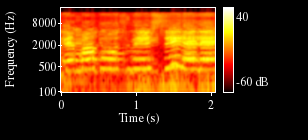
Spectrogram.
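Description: A group of children and women singing together.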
